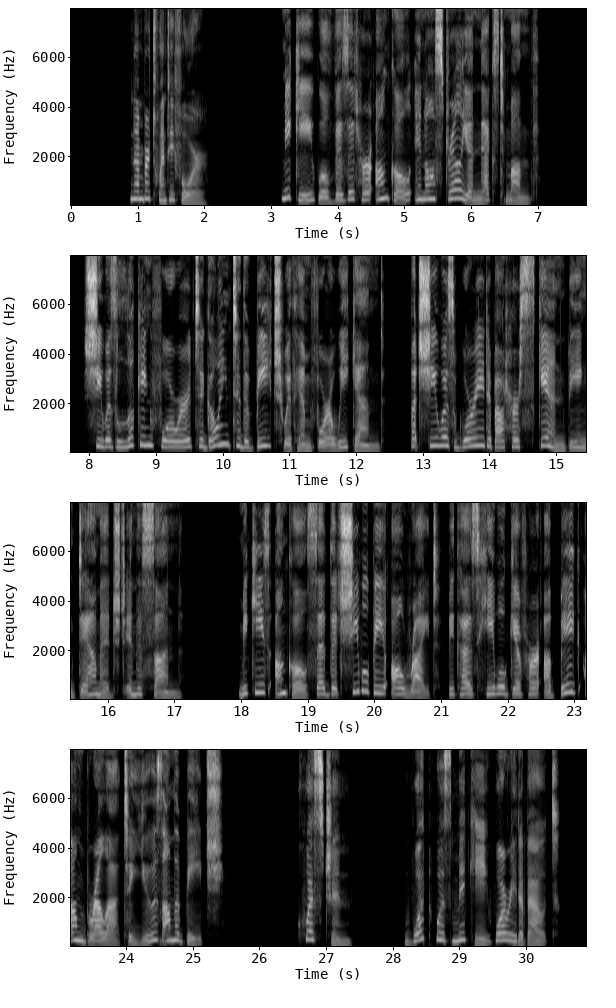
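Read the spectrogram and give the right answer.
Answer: Her skin being damaged by the sun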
